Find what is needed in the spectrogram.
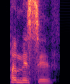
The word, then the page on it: permissive: Indian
